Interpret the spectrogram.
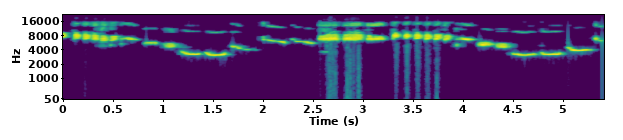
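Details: Cuban bullfinch song from a tutor recording used for training songbirds, with dense rapid delivery: high thin whistled notes and trills near the top of the range, stepping down to lower sliding whistles, repeated in phrases.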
